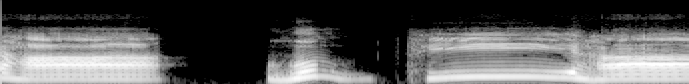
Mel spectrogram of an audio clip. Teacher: মিম সাকিনকে বিনা গুন্নায় তাড়াতাড়ি পড়িতে হবে · তাই মিম সাকিনকে বিনা গুন্নায় জাহির করে পড়িতে হবে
